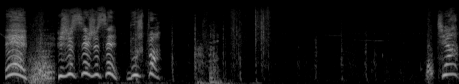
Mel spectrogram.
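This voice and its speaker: Very high-pitched spirited child. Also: female voice, animated, moderate pace, heavy background noise. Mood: reassuring. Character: spirited, loyal young child, friend of a dinosaur. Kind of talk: French cartoon dub acting.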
